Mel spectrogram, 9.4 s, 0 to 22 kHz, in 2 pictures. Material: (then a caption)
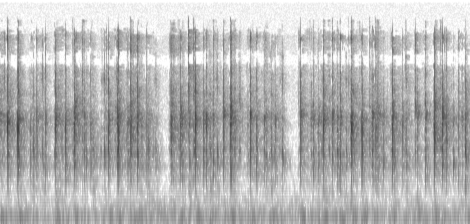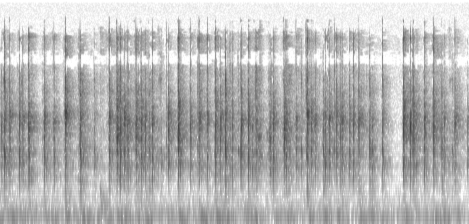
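Plastic. Fingertips type steadily on a Monsgeek M1 mechanical keyboard with NK Cream switches, a dark metal case and purple and black plastic keycaps. The result is a rapid, continuous run of bright, crisp clacks with very short decay, broken by a few brief pauses.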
